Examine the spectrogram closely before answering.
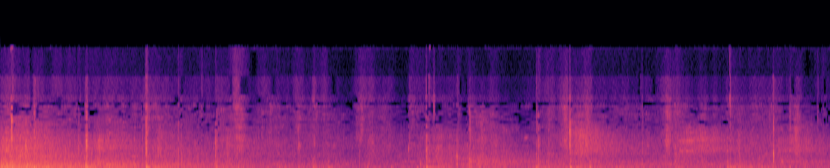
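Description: Football kicks and thuds of the ball against the wall and floor of an echoing sports hall, irregular sharp impacts every second or so, over a hall-wide noise of play that is loud at first and dies down over the first few seconds.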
